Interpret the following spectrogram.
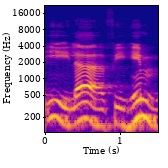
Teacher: মিম সাকিন ইজহারে খাস গুন্না ছাড়া পড়তে হবে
